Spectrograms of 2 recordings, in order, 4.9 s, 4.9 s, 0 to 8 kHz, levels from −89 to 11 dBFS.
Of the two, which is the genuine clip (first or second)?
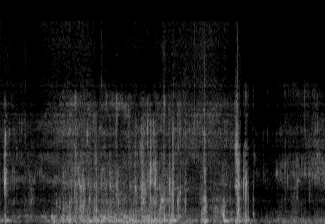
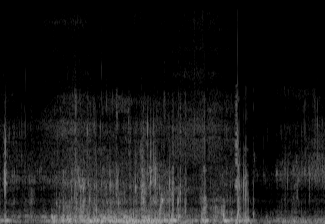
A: second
